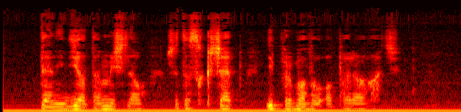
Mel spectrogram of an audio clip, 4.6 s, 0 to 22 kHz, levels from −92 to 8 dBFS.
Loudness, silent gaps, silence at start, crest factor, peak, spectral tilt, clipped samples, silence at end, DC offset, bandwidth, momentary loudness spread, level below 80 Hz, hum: -29 LUFS; none; 0 s; 20 dB; -8 dBFS; -4.5 dB/octave; under 0.1%; 0 s; under 0.1%; 14 kHz; 13 LU; -34 dBFS; none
